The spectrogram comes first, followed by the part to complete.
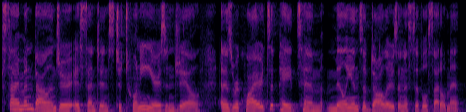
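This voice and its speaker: Slightly low-voiced woman narrator. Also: a little mellow. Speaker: narrator reading stage directions. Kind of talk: scripted narration at a table read.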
